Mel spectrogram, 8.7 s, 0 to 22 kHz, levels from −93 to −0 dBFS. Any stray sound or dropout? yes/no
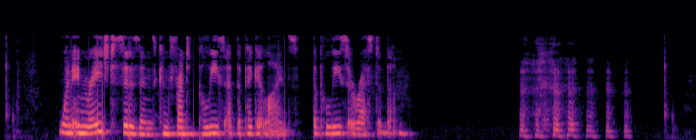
yes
